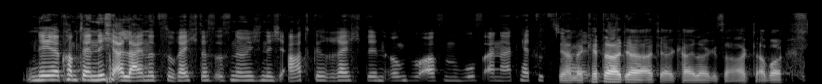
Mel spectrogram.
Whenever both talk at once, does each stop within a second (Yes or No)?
Yes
